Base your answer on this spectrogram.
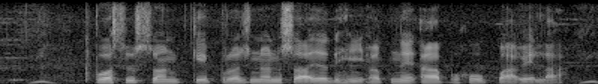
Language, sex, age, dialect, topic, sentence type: Bhojpuri, male, 18-24, Southern / Standard, agriculture, statement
